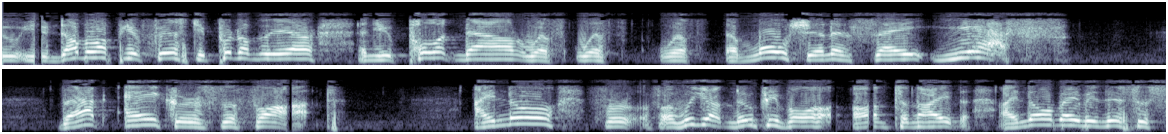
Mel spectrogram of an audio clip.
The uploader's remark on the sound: an archive of weekly conference calls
